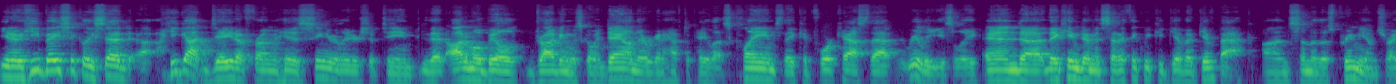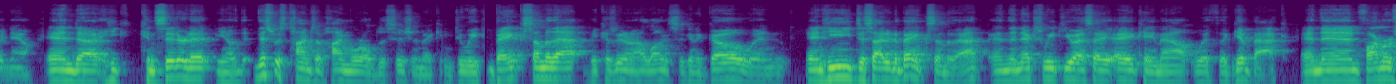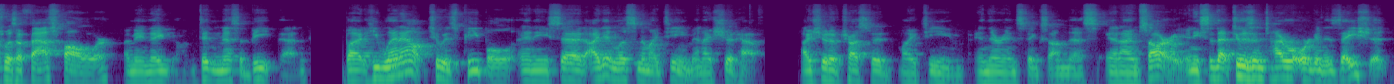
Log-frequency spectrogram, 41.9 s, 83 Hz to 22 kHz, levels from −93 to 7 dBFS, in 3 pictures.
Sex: male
